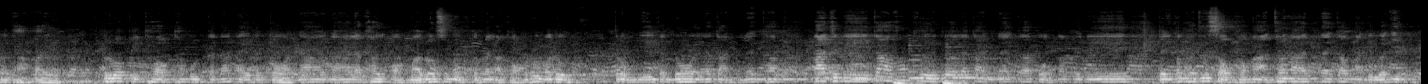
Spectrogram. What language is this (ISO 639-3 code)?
tha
